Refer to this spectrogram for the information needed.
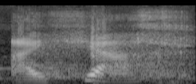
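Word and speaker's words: Ehyeh: It comes from the same root as I am, which is pronounced Ayah in Hebrew.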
